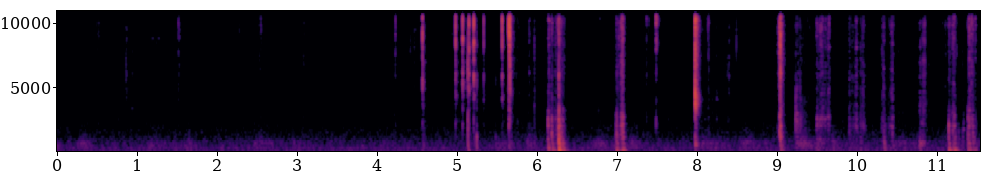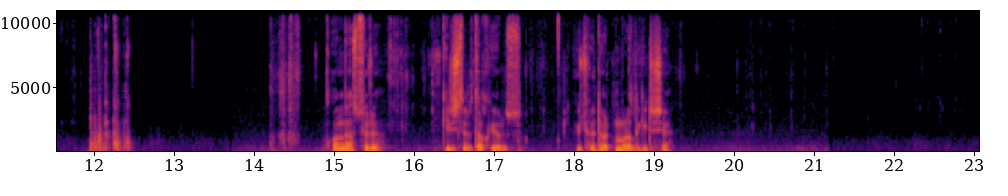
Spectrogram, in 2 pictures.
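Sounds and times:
rustle of handling: 14.2s - 21.2s.

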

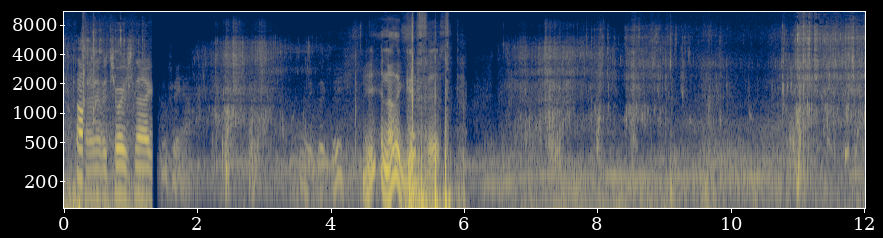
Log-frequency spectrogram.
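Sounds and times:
fish splashing at surface: 2.0s - 3.3s, 6.6s - 9.4s, 10.7s - 12.0s.

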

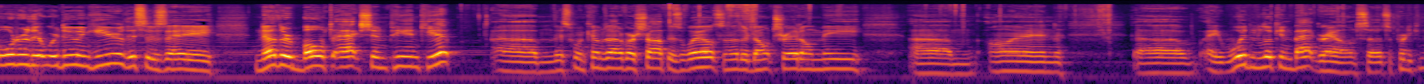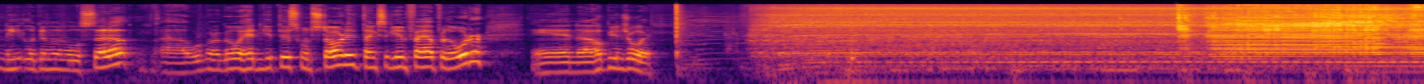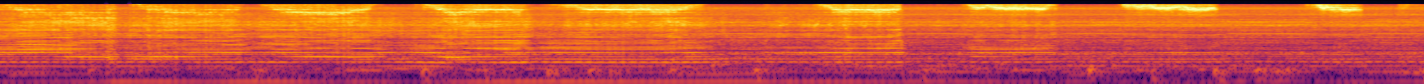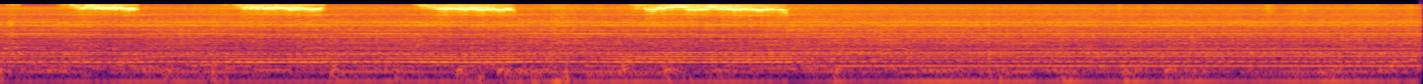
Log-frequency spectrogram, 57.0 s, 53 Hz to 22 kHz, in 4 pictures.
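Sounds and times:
lathe motor whine: 21.5s - 56.9s.

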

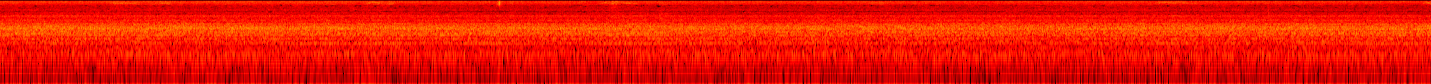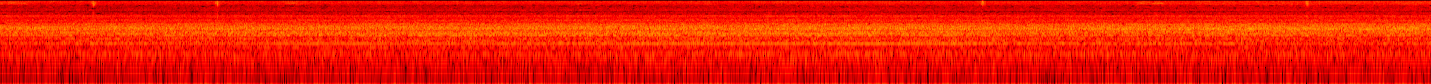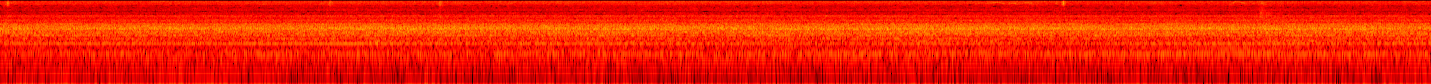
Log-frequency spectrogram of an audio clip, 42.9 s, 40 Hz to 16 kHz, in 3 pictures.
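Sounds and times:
factory machine hum: 0.0s - 42.9s.

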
